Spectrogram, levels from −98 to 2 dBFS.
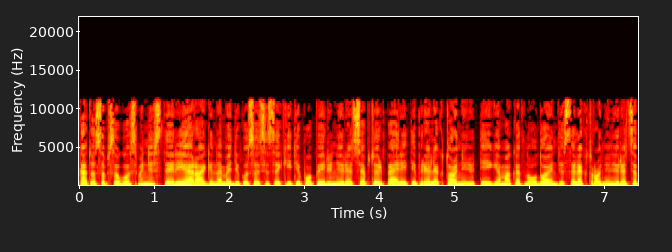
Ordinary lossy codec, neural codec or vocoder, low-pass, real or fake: MP3, 48 kbps; vocoder, 44.1 kHz, 128 mel bands every 256 samples, BigVGAN v2; 19.8 kHz; fake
